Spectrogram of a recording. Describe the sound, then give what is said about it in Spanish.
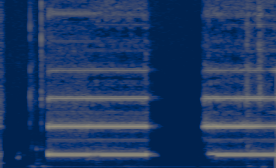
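A telephone rings twice, each ring a steady, bright electronic tone lasting about a second, with a short pause between. It is fairly loud, with no talking over it. “teléfono.”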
